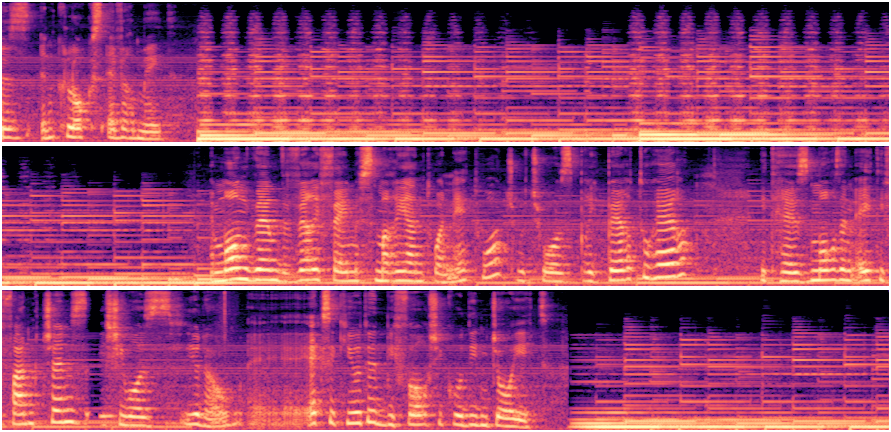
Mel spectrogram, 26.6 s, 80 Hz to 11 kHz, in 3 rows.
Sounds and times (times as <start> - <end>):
Speech: 0.0 - 1.8, 10.9 - 15.8, 16.5 - 23.2
Music: 2.0 - 20.1, 23.4 - 26.6.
